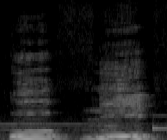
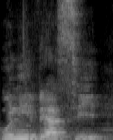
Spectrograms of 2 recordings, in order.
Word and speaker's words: Universität: y así también con universität, que viene de université en francés y por eso pronunciamos la última sílaba.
